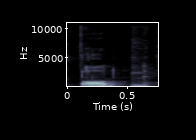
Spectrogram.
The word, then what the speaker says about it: bald: say that any differently bald bold bold bold for whatever reason it's common in America to pronounce this word as though it was spelled with an O and not with an a which led to some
